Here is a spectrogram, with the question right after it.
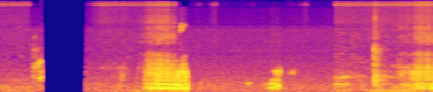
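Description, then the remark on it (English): A female dog snores with pig-like snorts and grunts: one long, loud rasping breath, then several shorter snuffling bursts at an uneven pace, with no one talking. “have you got a snoring dog? I do. I'm gonna leave that in the podcast because she makes pig like noises.”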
